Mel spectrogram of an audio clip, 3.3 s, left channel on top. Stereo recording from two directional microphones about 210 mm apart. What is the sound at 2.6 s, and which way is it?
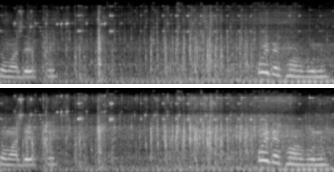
Speech, centre (ahead or behind).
